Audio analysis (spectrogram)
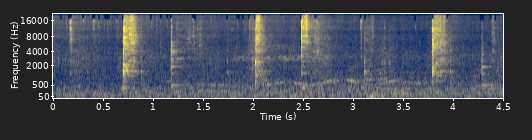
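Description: Wheat pasta coated in masala is stirred in a pan with a spoon, giving scraping and clinking strokes roughly every half second over a soft steady sizzle, close and moderate.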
